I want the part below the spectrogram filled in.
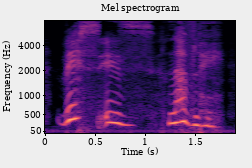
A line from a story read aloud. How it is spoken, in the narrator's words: the elven woman breathed as she giggled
